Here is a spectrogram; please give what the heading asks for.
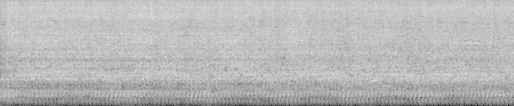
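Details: Generator just repaired by a young local mechanic and pull-started: small engine runs with a fast, even, buzzy drone and no misses or knocks, running normally.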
